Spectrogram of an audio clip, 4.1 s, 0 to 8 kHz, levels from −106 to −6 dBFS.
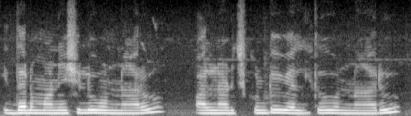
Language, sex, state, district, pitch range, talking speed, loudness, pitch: Telugu, female, Telangana, Hyderabad, 205-225 Hz, 100 wpm, -16 LUFS, 215 Hz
